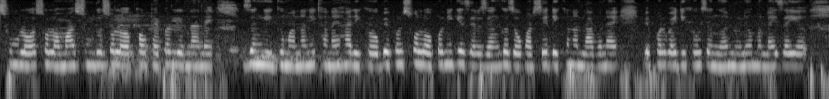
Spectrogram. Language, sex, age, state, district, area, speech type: Bodo, female, 18-30, Assam, Chirang, urban, spontaneous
